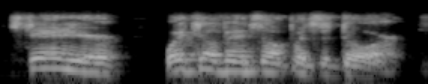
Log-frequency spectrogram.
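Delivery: John Laurinaitis. Retold or imitated. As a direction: give instructions in a light impression. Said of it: "He goes".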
